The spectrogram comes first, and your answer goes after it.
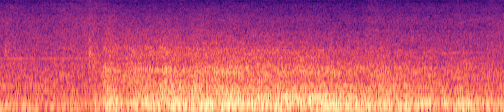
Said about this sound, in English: The approaching storm may seem violent and destructive to us, but to nature, it's a new beginning in the cycle of life.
